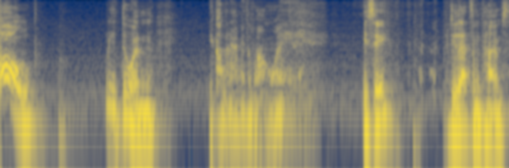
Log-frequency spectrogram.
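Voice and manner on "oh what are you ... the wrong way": dropped pitch, swinging intonation. Telling how people at the airport get the Walken impression: Walken impression. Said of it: "I become walking".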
